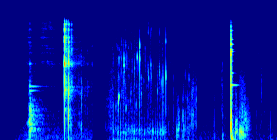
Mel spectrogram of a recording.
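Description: Glass clinking: a light clink, a sharp ringing clink about a second in, a stretch of small rattling, then another sharp ringing clink near the end.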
